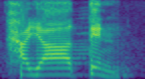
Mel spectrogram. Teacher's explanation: یہ جو یا کے اوپر کھڑا زبر ہے ایک الف کی مقدار اس کو لمبا کر کے پڑھیں گے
